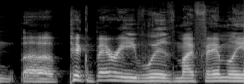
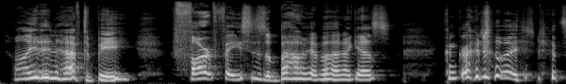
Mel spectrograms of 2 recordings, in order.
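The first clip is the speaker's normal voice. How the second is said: tearful, teary, pitched-up put-on voice; 9 semitones higher than usual. Voicing a character congratulating the rival cook with tears in his eyes: tearful character voice. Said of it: "he just has tears in his eyes".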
